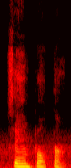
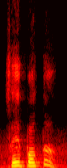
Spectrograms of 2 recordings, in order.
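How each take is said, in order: First: Said in the usual way. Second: C'est important hit high and loud on C'est; emphatic. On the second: Real, not acted. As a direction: drive the point home. Preacher stressing a point.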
